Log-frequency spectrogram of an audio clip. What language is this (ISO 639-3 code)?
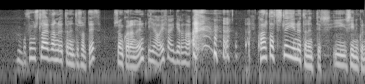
isl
